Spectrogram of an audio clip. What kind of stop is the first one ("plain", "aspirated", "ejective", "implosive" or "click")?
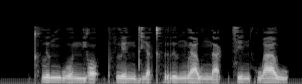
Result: aspirated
